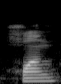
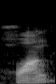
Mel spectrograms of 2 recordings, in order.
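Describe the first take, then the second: First: The pitch stays high and level. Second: The pitch rises from mid to high. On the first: "first tone" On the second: "second tone"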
